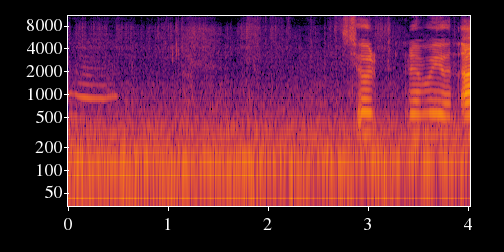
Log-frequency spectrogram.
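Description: Steady low rumble of engine and road noise inside a car's cabin. In the last second a woman's voice comes in, high-pitched and drawn out.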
